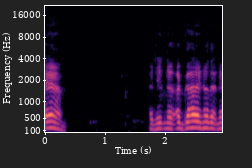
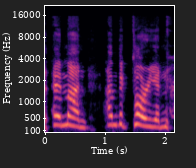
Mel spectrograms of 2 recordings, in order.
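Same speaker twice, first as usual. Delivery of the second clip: high, loud, slow fake Victorian accent; mock Victorian accent; 7 semitones higher, 7 dB louder, slower than usual. Joker answers the talk of Doom's accent, mock Victorian accent. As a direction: belt out a silly Victorian accent, drawing it out. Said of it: "talks with a Victorian accent".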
